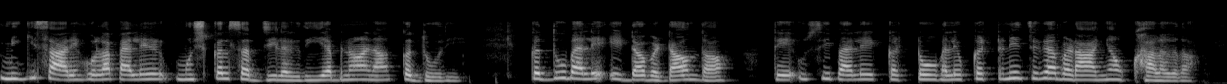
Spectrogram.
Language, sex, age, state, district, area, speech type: Dogri, female, 30-45, Jammu and Kashmir, Samba, rural, spontaneous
